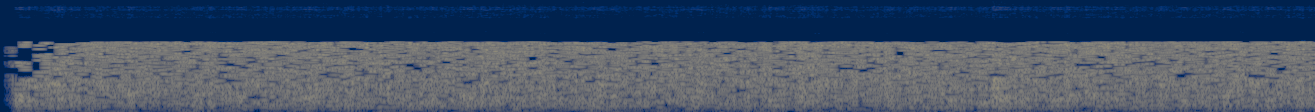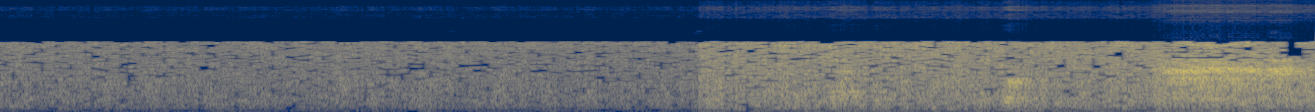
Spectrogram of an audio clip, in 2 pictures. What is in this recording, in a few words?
Whisper, HEY WITH A LAUGH; Case 021 Zepp Home; Master Bedroom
